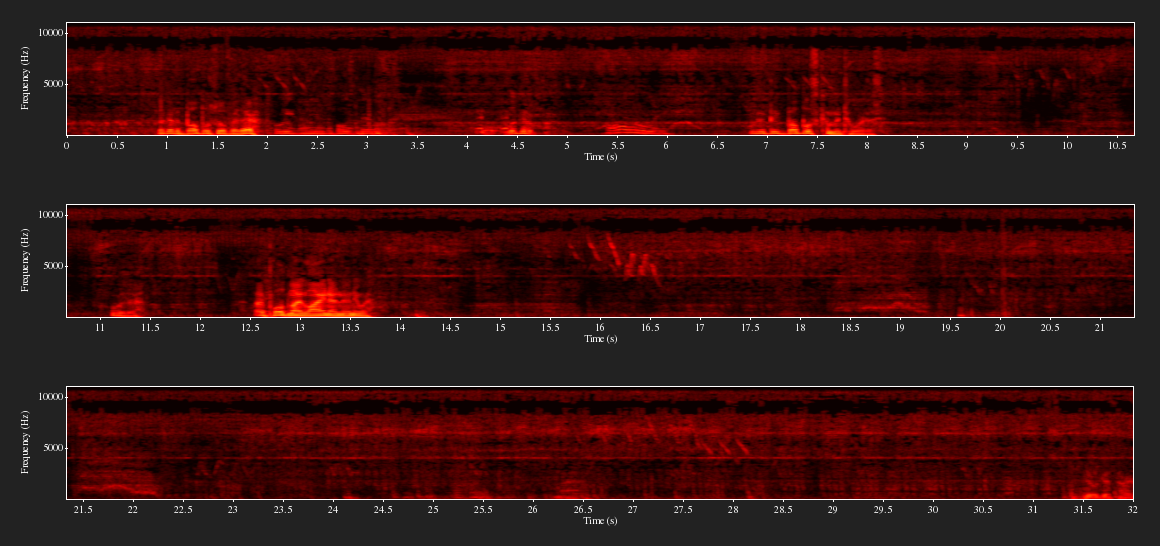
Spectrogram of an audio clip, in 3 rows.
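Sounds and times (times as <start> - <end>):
insects chirring: 0.0 - 32.0.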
